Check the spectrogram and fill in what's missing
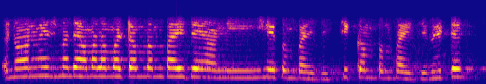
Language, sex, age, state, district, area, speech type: Marathi, female, 18-30, Maharashtra, Ahmednagar, urban, conversation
